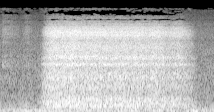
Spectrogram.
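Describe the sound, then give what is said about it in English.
One deep breath during a guided breathing exercise: a single long, soft, airy rush of air lasting about two seconds, rising in and fading out, heard on its own against quiet background hiss. “Take a deep breath.”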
